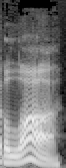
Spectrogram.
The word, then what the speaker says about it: Fallow: I think I said your last name wrong. – That's okay. It's very hard. I went from Stanley to Falah, so no problem. – Yep. Falah.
